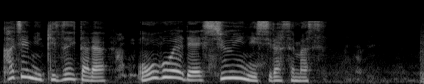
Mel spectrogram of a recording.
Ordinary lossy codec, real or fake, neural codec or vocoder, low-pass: none; fake; codec, 16 kHz, 4 kbps, FunCodec, trained on LibriTTS, 50 frames a second; none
